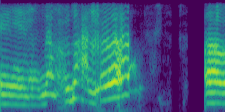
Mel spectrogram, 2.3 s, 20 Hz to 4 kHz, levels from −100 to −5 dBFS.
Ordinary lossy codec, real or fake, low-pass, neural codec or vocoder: none; fake; 3.6 kHz; codec, 24 kHz, 1.5 kbps, HILCodec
